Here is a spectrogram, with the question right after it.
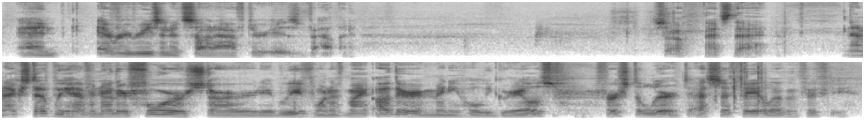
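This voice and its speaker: A man's voice: on the low side, moderate pace, sharp tone, a little hiss or hum, poor audio. A young man casually reviewing his collection of weather radios, offhand and swearing now and then, with many ums and restarts. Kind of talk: casual show-and-tell review.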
